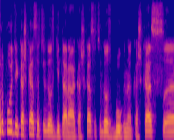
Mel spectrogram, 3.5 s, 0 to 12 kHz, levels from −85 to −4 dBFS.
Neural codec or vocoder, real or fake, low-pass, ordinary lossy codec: none; real; 10.8 kHz; Opus, 32 kbps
